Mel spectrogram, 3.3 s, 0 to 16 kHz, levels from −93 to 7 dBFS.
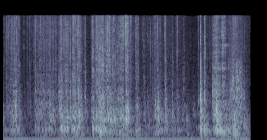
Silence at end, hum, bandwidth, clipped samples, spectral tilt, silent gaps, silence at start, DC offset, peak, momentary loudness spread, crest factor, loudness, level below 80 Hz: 0.2 s; none; 11.5 kHz; under 0.1%; -2.5 dB/octave; none; 0 s; 0.5%; -2 dBFS; 9 LU; 26 dB; -27 LUFS; -52 dBFS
